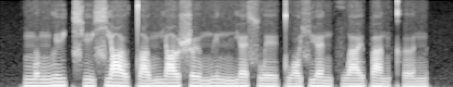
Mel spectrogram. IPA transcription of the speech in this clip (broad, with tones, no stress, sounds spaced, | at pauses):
n̪ ɤ˨˦ ŋ l i˦ t͡ɕʰ i˨˩ ɕ j ɑ˥˨ ʊ̯ t̪ ɑ˨˦ ʊ̯ m j ɑ˦ ʊ̯ ʂ ɻ̩˥˨ m i˥˨ n n̪ j ɛ˦ s w e˨˦ ɪ̯ t̪ w ɔ˨˩ ɕ ɥ ɛ˥˨ n f w a˦ ɪ̯ p a˥˨ n kʰ ə˦ n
